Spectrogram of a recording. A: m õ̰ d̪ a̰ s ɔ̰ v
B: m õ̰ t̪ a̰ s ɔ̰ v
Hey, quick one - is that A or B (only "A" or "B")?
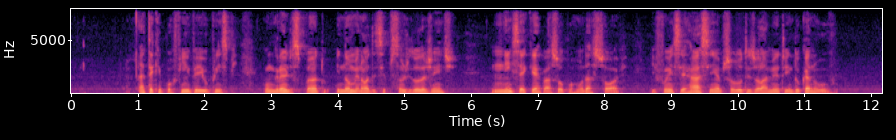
A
